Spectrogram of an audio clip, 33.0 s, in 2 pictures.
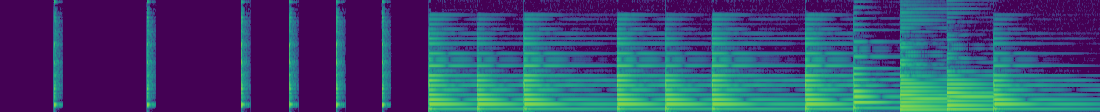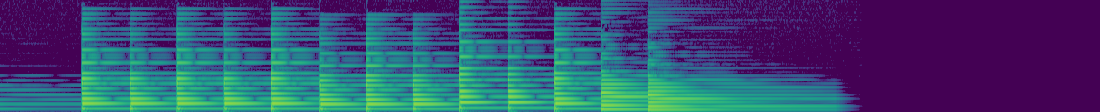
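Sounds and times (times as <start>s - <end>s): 
slow Christmas song: 6.5s - 29.1s.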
